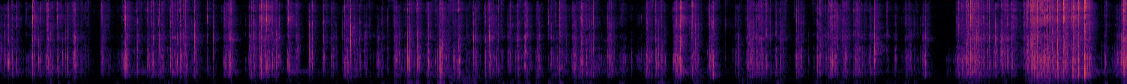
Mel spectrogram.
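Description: A fully assembled, full-size black mechanical keyboard with plastic keycaps on a metal plate rests on a lap while both hands type rapidly on the keys with their fingertips. The result is a dense, steady stream of short, sharp plastic clacks with bright edges and almost no low end. There are brief pauses, and a louder, busier burst comes near the end.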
